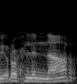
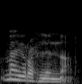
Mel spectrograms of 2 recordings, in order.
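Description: First: يروح للنار asked with a rise on للنار; rising question. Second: ما stressed, falling on ما يروح للنار; firm answer. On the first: Sheikh asks a caller يروح للنار with a rising question. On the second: Sheikh answers his own question, stressing ما. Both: Shown as a demonstration.

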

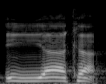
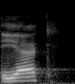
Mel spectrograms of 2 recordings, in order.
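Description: First: إياك with a doubled, stressed ya; correct shadda. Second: إياك with a single light ya; wrong, no shadda. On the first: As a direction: say إياك as iyyaka, holding the ya. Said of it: "لا بد من تشديد". (إياك بتشديد الياء) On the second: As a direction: say إياك as iyaka, ya not doubled. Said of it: "اللي يقول إي- إياك هذا ما صلى". (إياك بلا تشديد) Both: Shown as a demonstration.

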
